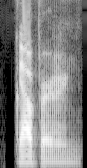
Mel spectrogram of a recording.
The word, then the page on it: govern: American English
